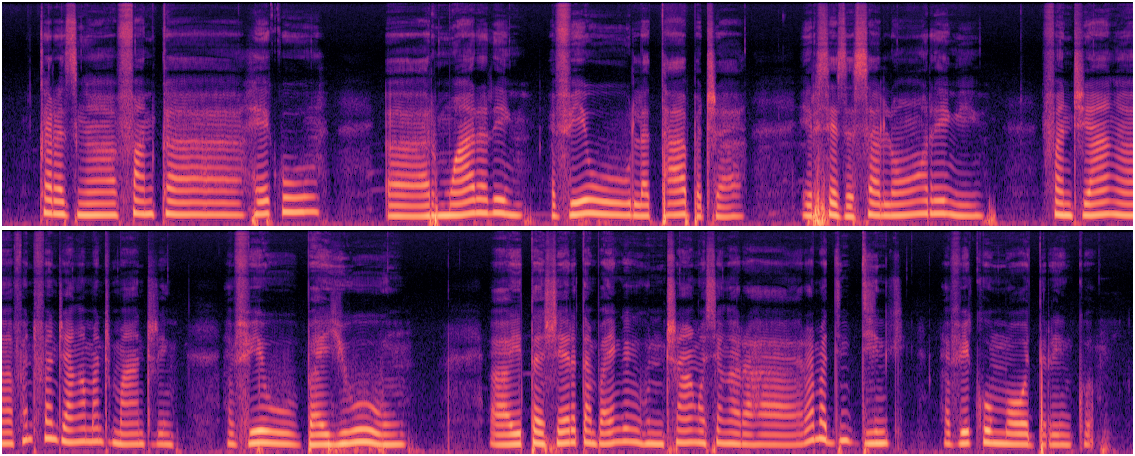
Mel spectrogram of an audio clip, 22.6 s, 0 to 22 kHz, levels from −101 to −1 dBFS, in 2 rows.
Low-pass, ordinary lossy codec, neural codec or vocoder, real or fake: none; none; none; real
